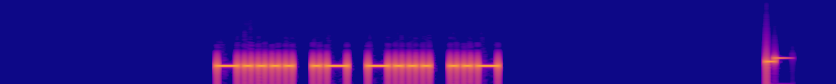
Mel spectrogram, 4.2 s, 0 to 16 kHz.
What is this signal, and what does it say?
Morse code, heard as a keyed tone, about 34 wpm, 700 Hz. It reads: 6ABU
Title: All Cut Numbers - 4-Digit 35wpm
